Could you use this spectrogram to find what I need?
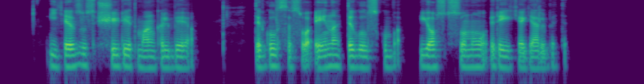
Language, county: Lithuanian, Kaunas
